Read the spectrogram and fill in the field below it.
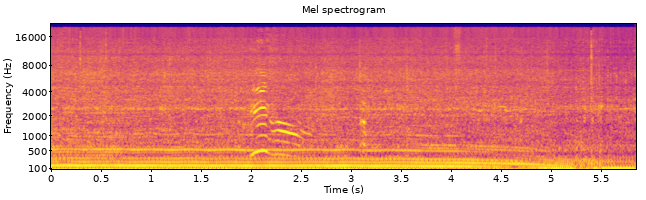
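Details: Kubota RTV900 diesel utility vehicle, after hydrostatic transmission repair (charge pump, brass wear plates, relief valve, filters, oil), on a very steep hill climb. Strong diesel drone holding pitch under load then easing smoothly, no strain; normal hydrostatic drive under load.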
